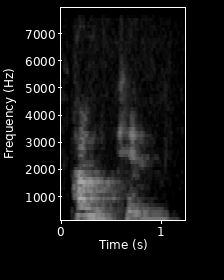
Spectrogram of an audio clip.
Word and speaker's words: pumpkin: p k i n so be careful I don't you don't pronounce the second P pumpkin yeah it's a silent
